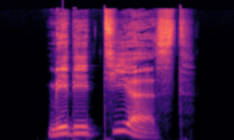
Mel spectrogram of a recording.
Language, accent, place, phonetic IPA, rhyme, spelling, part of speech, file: German, Germany, Berlin, [mediˈtiːɐ̯st], -iːɐ̯st, meditierst, verb, De-meditierst.ogg
- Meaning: second-person singular present of meditieren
